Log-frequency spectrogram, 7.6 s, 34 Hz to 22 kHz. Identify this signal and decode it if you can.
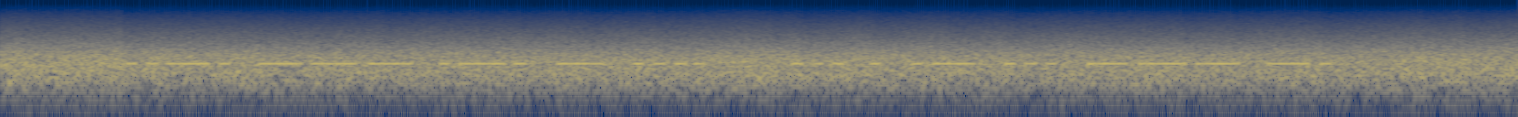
Morse code, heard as a keyed tone, hand-sent with a straight key, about 23 wpm, 650 Hz, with heavy radio static and a narrow filter. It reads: FORTH SEASON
